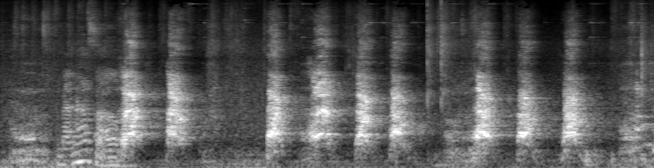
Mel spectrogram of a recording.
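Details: Poodle named Rio playing with a ball, giving a run of about nine sharp, bright barks in quick, uneven succession after a brief human voice at the start.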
